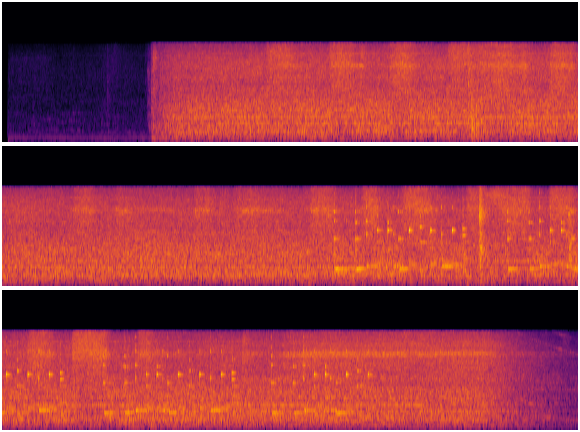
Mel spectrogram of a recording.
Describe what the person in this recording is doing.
I turned on the vacuum cleaner and while it was running my phone started ringing. I stopped the ringing and then turned off the vacuum cleaner.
